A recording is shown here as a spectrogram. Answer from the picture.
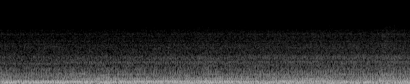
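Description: Motorcycle engine running at a steady cruise, heard from on board as an even low drone with wind and road noise over it.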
